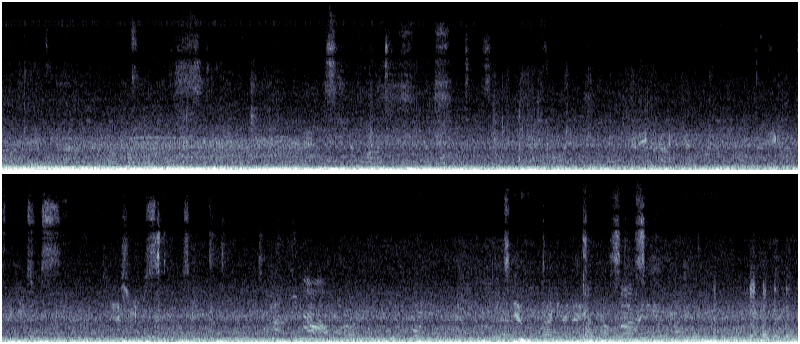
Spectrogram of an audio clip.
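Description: The engines of a large airliner rumble steadily as it rolls along a runway.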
